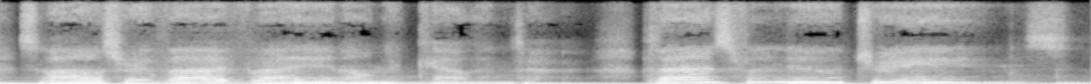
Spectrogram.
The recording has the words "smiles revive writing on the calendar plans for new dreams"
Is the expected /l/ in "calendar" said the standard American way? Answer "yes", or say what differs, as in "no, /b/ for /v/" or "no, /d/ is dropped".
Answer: yes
